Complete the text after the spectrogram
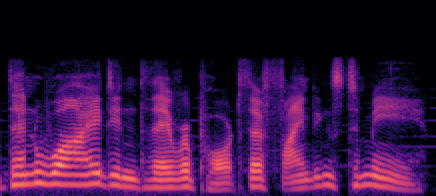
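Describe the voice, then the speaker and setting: A man's voice: mid-range voice, animated, a little slow, no echo, lightly acted. A man playing an indignant male investigator, formal and insistent, accusing others in a dramatic political game scene. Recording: dull lo-fi audio with music behind.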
